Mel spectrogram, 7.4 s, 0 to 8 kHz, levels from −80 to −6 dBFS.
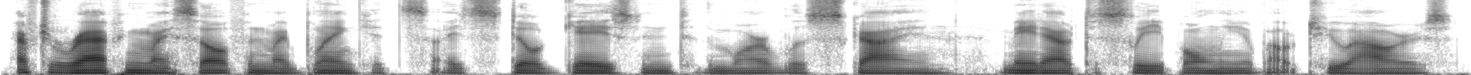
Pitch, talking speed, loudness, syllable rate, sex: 90 Hz, 180 wpm, -24 LUFS, 4.4 syllables/s, male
